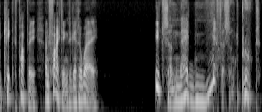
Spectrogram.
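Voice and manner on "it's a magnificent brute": loud whisper. Acted. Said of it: "in what she probably thought was a whisper".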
